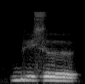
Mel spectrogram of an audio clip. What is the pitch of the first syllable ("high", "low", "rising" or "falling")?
low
